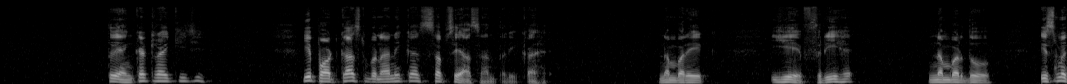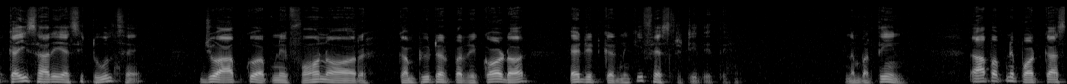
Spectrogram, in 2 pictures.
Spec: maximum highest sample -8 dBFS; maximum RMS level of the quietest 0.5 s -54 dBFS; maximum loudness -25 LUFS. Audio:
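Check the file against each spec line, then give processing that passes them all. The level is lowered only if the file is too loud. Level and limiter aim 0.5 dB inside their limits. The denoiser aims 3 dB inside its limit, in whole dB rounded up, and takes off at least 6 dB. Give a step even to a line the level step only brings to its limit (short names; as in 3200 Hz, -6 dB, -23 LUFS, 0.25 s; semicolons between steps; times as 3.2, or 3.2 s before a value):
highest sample -14.5 dBFS: OK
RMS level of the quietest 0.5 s -58 dBFS: OK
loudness -32.5 LUFS: OK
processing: none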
